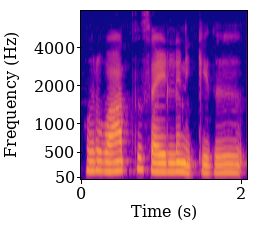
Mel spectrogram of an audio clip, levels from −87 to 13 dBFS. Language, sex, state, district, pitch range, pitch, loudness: Tamil, female, Tamil Nadu, Kanyakumari, 140-170 Hz, 155 Hz, -15 LUFS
